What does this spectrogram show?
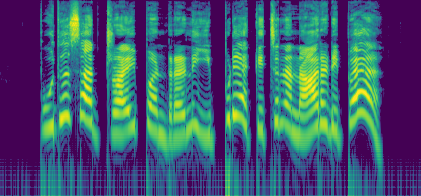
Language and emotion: Tamil, angry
